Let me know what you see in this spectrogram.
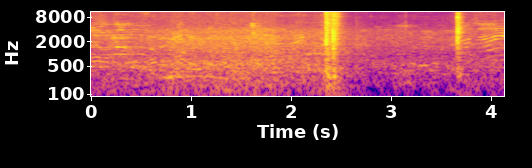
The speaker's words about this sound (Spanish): ahí va hermes cortés abrir la puerta de Toriles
